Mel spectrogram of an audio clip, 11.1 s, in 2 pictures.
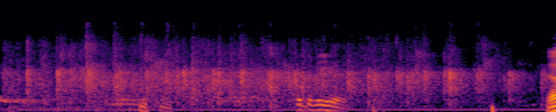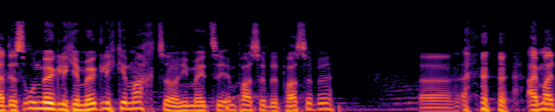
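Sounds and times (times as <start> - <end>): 
soft audience applause at a church gathering: 0.0 - 6.0
speech: 3.0 - 3.6, 5.5 - 9.0, 9.8 - 11.0.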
